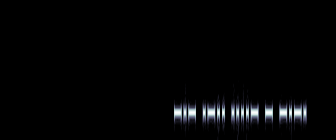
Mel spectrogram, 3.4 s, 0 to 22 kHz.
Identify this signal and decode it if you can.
Morse code, heard as a keyed tone, about 51 wpm, 700 Hz. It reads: KL4TC
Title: USA Call Signs - 5 Characters - Repeated 3x - 50wpm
